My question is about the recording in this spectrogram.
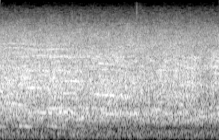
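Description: Steady hiss of heavy rain falling on the stadium and pitch, with indistinct voices shouting.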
